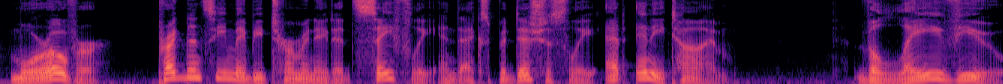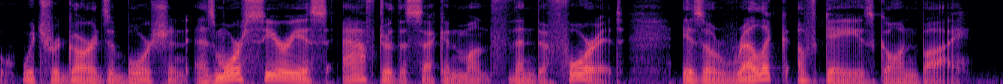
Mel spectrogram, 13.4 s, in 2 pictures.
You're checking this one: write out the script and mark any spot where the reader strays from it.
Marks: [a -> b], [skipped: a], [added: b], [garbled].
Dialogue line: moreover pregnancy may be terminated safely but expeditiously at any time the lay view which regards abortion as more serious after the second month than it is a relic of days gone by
moreover pregnancy may be terminated safely [but -> and] expeditiously at any time the lay view which regards abortion as more serious after the second month than [added: before] it is a relic of days gone by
